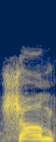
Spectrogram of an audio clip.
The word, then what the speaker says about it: Shyam: It's silent. Why is silent? – What rubbish. Okay, please. It's Shyam. Shyam. Like Ryam.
